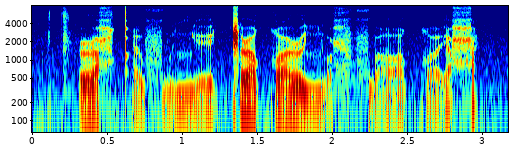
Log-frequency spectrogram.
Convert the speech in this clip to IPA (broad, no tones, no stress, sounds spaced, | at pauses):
t͡sʼ ə˞ ħ qʼ ḭ xʷ ḛ ʎ ḛ ǁ ə˞ qʷ ə˞ ʎ o̰ ħ xʷ ɑ̰ qʷ ḛ ħ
